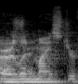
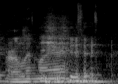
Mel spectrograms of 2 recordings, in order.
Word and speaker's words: Erlenmeyer: Erlenmeister flask. – Erlenmeister? – Erlenmeyer.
